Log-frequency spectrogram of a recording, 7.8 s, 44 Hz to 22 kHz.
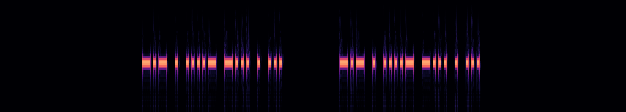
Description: Morse code, heard as a keyed tone, about 34 wpm, 700 Hz. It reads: KE4BES KE4BES
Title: USA Call Signs - 6 Characters - Repeated 2x - 35wpm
